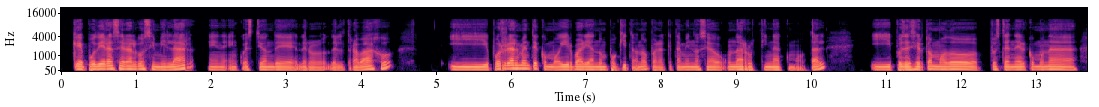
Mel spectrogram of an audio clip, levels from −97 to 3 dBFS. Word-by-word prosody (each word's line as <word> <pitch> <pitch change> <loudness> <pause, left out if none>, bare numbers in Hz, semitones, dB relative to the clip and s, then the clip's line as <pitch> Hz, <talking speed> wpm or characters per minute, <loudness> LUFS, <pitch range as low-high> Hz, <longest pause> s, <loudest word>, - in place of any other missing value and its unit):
que 125 -2 +3
pudiera 125 +2 +4
ser 130 -1 +1
algo 125 0 +2
similar 120 - +1 0.2
en 105 -2 -3
en 100 +1 -6
cuestión 105 +2 -3
de 100 -3 -1
de 100 - -3
lo 90 -1 -4
del 95 -1 -5
trabajo. 125 - -1 0.7
Y, 110 -1 +2
pues, 130 +1 +1
realmente 145 -1 +3
como 110 -4 -1
ir 110 0 +3
variando 110 -1 +2
un 110 - -1
poquito, 100 -1 -4
¿no? 120 +2 -1
Para 95 -1 -4
que - - -13
también 105 +2 -2
no 105 - 0
sea 100 -1 -1
una 110 +3 +1
rutina 100 -1 -1
como 95 0 -9
tal, - - 0 0.6
y, 110 -1 0
pues, 110 0 +2
de 105 -1 +4
cierto 110 +3 +1
modo, 115 -3 +2
pues, 115 -2 -4
tener 110 0 0
como 115 0 -2
una, 115 -3 +1
110 Hz, 175 wpm, -23 LUFS, 105-120 Hz, 0.7 s, pudiera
